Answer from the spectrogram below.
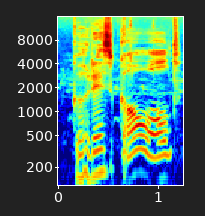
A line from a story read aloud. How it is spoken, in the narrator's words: cried Bird admiringly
